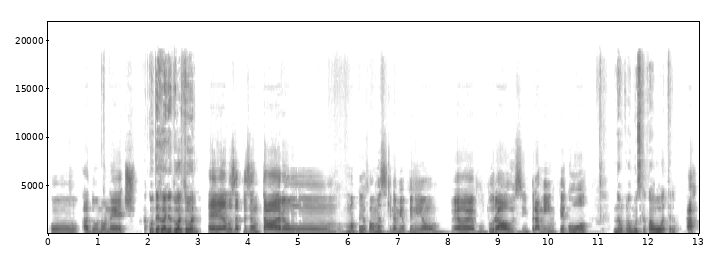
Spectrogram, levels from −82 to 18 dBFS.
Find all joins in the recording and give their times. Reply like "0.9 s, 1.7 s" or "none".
6.8 s, 8.6 s, 10.1 s, 11.6 s

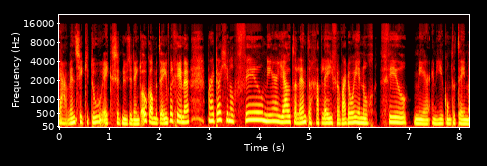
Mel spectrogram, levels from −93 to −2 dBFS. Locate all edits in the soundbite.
1.6 s, 2.2 s, 6.3 s

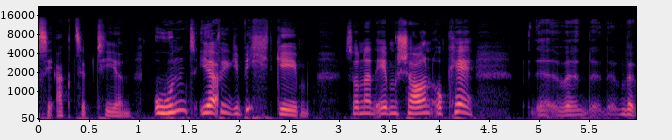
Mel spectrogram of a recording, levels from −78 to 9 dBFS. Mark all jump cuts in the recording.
1.0 s, 1.8 s, 4.8 s

